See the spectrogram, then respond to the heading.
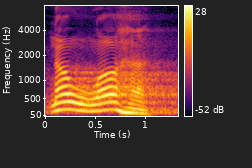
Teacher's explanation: karena didahului fathah pada huruf nun maka kita baca tafkhim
